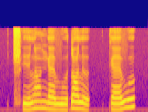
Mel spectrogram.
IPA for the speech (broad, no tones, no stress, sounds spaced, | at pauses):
ʈ͡ʂʰ ɪ l ɑ̃ ŋ æ v ʊ ɗ ɑ l ə | k æ v ʊ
